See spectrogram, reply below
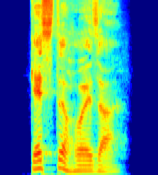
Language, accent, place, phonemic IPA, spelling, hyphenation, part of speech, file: German, Germany, Berlin, /ˈɡɛstəˌhɔɪ̯zɐ/, Gästehäuser, Gäs‧te‧häu‧ser, noun, De-Gästehäuser.ogg
- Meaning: nominative/accusative/genitive plural of Gästehaus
